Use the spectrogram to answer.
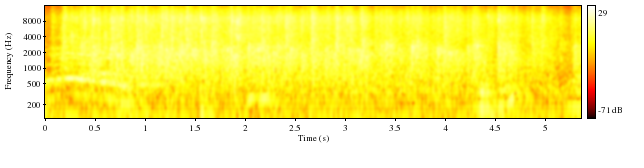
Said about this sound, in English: Thank you. A round of applause, man.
